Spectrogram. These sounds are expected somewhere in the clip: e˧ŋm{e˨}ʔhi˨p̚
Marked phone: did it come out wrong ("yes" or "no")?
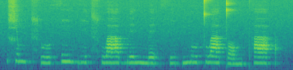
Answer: no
